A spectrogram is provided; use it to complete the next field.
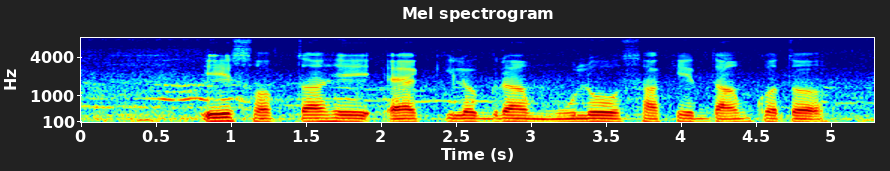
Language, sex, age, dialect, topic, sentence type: Bengali, male, 31-35, Western, agriculture, question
